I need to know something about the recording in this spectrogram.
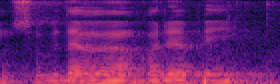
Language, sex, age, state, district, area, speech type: Odia, male, 18-30, Odisha, Khordha, rural, spontaneous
